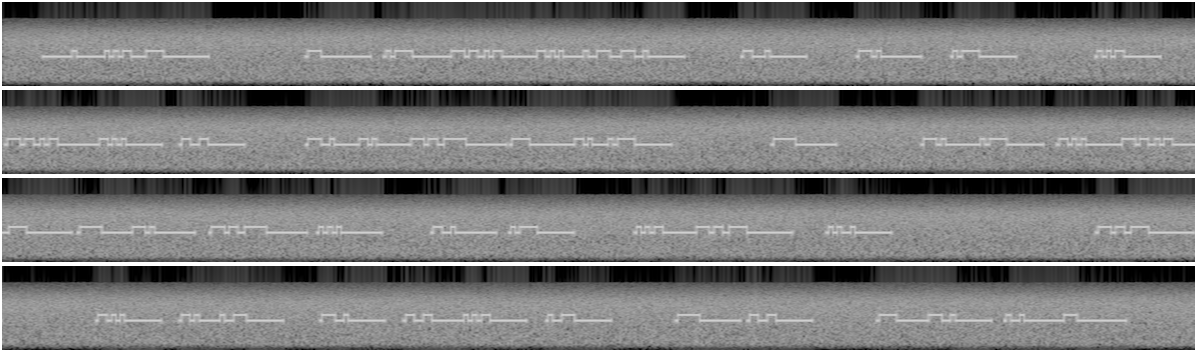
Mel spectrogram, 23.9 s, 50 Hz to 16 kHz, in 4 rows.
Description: TTY/TDD text telephone tones (45.45 baud Baudot), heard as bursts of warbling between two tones, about 400 Hz shift, 1600 Hz centre, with phone line noise. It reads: SOME BRANCHES BRING TOGETHER BOTH TYPES OF ORGANISATION.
